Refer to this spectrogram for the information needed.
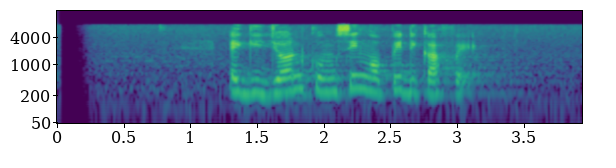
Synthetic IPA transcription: ʔɛɡid͡ʒɔnkuŋsiŋopidikafɛ̰

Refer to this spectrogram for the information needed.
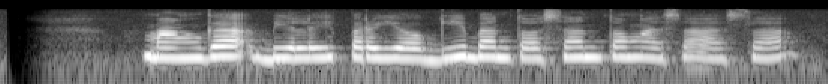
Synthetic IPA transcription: maŋɡaʔbilɪhpərjoɡibant̪osant̪ɔŋasaːsaʔ

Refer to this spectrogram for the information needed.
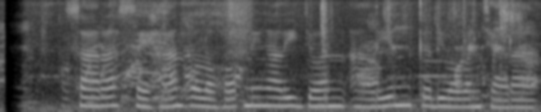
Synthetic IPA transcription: saɾahsɛhanɔlɔɦɔk̚niŋalid͡ʒɔnalinkɨdiwawaɲt͡ʃaɾa

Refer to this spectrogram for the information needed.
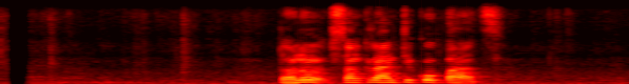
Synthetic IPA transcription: d̪̥ʱʌnosʌŋkrant̪ikopãt͡s

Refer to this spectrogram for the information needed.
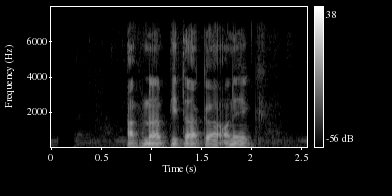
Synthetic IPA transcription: apʰnapit̪akaʔʌ̰nek

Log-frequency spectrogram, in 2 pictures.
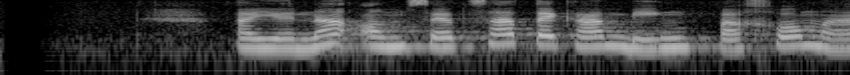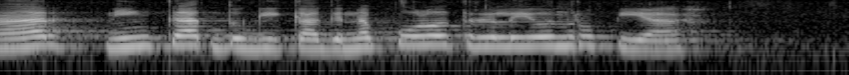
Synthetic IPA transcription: ʔajənaʔɔmsɛt̪̚sat̪ɛkambɪŋpaxɔmarniŋkat̪̚d̪uɡikaɡənəpːuluht̪ɾiliʊnrupiah

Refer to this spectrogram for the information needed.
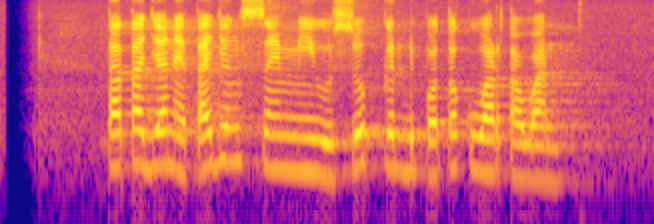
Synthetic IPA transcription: t̪at̪ad͡ʒanɛt̪ad͡ʒɨŋsɛmiusup̚kɨrdipɔt̪ɔkuwart̪awan

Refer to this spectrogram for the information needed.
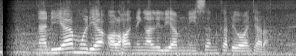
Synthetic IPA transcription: nadiamuliaʔɔlɔɦɔʔniŋaliliamnisənkərdiwawaɲt͡ʃaɾa̰

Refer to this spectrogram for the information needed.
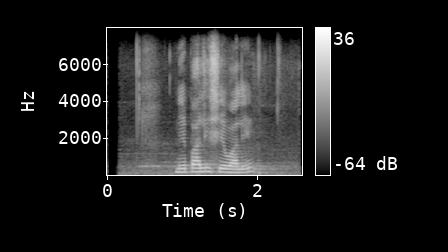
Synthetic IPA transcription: nepalisewale

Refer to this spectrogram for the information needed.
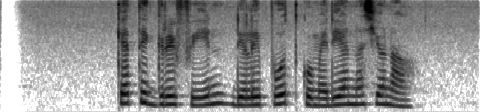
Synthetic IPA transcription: kɛt̪iɡɾifindilipʊt̪kumɛdianːasional

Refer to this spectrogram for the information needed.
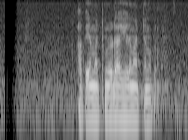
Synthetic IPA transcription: apeːmaʈːəmət̪oɖaːɦiɦələmaʈːəməkə̰

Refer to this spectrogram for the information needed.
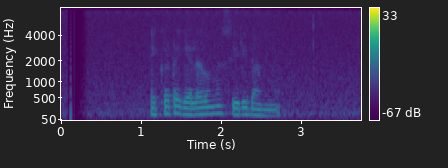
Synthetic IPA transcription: ekəʈəɡæləʋəməsiɾid̪anːə̰

